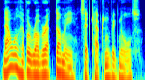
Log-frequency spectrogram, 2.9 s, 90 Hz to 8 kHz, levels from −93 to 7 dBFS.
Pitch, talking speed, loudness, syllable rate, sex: 120 Hz, 205 wpm, -17 LUFS, 5.6 syllables/s, male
